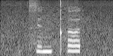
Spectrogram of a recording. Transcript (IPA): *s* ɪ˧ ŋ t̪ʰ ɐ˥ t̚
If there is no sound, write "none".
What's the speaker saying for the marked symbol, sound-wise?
t͡s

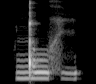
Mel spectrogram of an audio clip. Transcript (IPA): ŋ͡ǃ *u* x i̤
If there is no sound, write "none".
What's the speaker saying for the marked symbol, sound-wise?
u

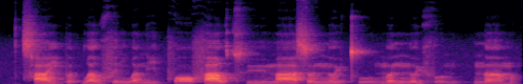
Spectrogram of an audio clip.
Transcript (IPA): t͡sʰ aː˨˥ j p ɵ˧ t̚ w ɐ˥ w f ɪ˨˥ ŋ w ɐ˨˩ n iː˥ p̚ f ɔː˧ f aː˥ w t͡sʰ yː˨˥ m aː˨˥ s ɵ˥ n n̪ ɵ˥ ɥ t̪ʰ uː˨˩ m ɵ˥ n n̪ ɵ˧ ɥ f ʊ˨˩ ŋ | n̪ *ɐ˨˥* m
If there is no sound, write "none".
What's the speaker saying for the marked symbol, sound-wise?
ɐ˥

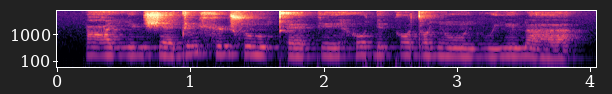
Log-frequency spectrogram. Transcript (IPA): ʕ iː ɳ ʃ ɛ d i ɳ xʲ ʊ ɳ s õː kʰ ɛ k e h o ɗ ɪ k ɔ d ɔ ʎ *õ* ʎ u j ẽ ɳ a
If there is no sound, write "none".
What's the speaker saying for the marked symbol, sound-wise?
õː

